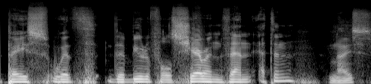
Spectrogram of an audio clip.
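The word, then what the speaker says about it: Van Etten: with the beautiful Sharon Van Eton nice it's a beautiful Dutch name pronounced in English yeah I was going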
